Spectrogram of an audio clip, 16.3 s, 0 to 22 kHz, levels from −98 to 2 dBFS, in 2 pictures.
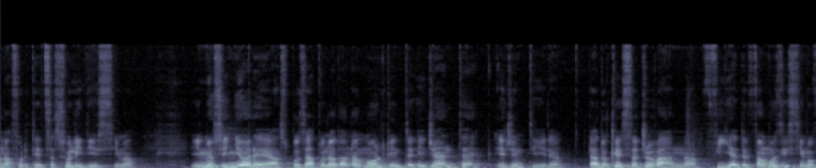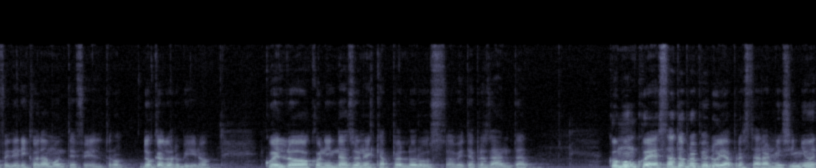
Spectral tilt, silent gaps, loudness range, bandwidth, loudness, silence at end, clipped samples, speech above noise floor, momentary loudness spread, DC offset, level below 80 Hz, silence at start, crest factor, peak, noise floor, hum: -7 dB/octave; none; 4 LU; 16.5 kHz; -33 LUFS; 0 s; under 0.1%; 30 dB; 14 LU; under 0.1%; -80 dBFS; 0 s; 20 dB; -12 dBFS; -62 dBFS; none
